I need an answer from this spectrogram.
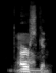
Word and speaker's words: Erskine: Erskine.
